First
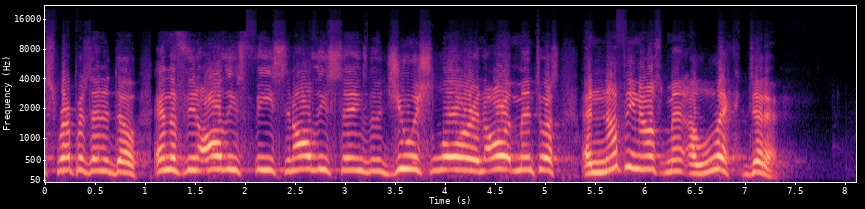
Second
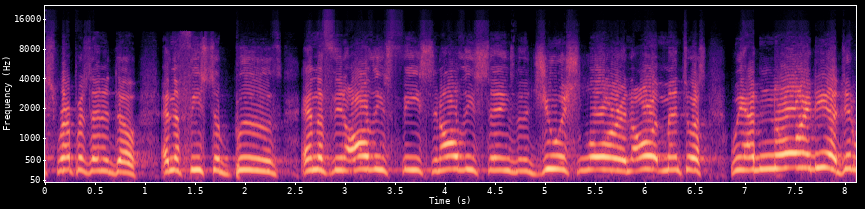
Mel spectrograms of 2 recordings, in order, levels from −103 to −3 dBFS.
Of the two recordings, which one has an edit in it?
first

